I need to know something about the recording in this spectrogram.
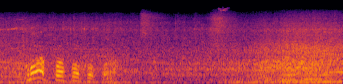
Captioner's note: foreign language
